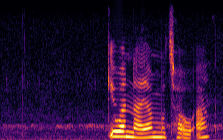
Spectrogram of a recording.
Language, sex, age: Tswana, female, 23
